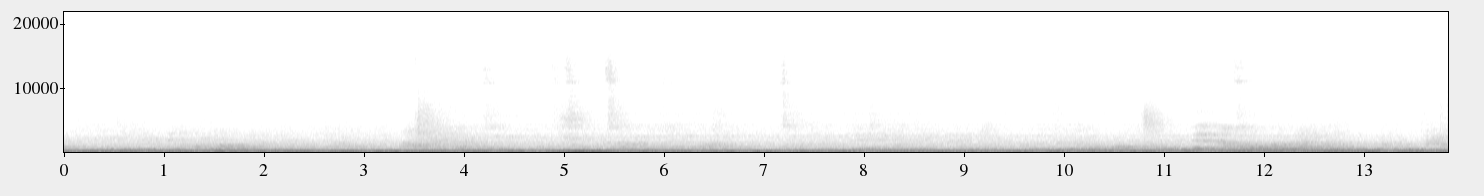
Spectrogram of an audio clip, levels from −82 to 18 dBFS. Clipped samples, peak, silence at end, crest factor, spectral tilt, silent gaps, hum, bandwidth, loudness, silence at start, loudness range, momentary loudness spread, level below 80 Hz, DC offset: under 0.1%; -24 dBFS; 0 s; 12 dB; -8.5 dB/octave; none; none; 4.6 kHz; -42 LUFS; 0 s; 2 LU; 3 LU; -36 dBFS; under 0.1%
